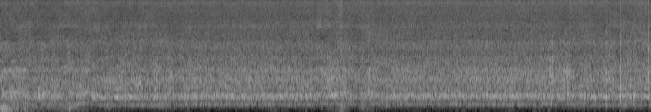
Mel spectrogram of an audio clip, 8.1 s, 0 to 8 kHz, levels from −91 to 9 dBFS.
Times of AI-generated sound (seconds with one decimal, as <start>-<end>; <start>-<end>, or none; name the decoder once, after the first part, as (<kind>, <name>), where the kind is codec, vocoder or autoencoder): 0.0-2.3 (codec, SNAC); 3.9-4.9; 7.0-8.1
